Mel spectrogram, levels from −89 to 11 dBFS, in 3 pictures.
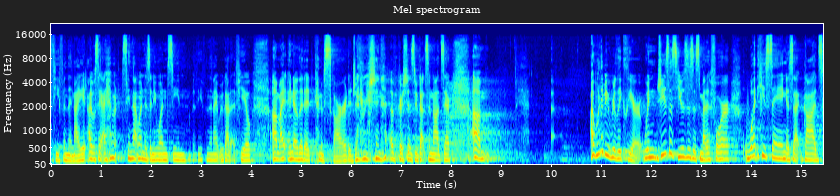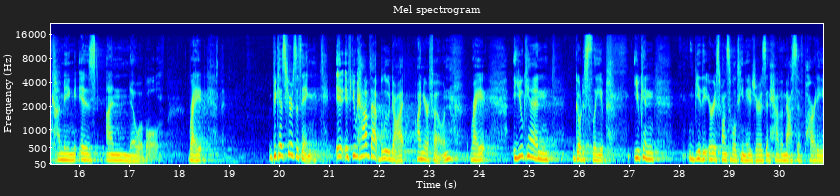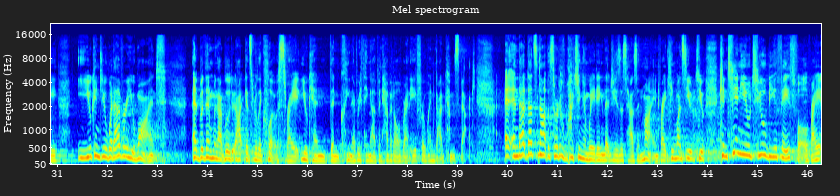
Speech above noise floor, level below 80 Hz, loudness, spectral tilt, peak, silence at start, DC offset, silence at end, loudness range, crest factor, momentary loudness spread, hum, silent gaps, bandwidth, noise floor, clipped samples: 36 dB; -72 dBFS; -23 LUFS; -5.5 dB/octave; -4 dBFS; 0 s; under 0.1%; 0 s; 4 LU; 18 dB; 10 LU; none; none; 16 kHz; -59 dBFS; under 0.1%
